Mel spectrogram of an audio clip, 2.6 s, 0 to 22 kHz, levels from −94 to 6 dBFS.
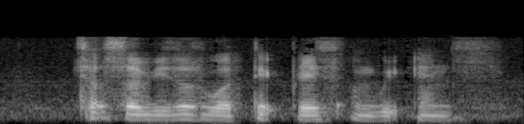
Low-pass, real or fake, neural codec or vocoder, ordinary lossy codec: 7.2 kHz; fake; vocoder, 22.05 kHz, 80 mel bands, Vocos; AAC, 32 kbps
